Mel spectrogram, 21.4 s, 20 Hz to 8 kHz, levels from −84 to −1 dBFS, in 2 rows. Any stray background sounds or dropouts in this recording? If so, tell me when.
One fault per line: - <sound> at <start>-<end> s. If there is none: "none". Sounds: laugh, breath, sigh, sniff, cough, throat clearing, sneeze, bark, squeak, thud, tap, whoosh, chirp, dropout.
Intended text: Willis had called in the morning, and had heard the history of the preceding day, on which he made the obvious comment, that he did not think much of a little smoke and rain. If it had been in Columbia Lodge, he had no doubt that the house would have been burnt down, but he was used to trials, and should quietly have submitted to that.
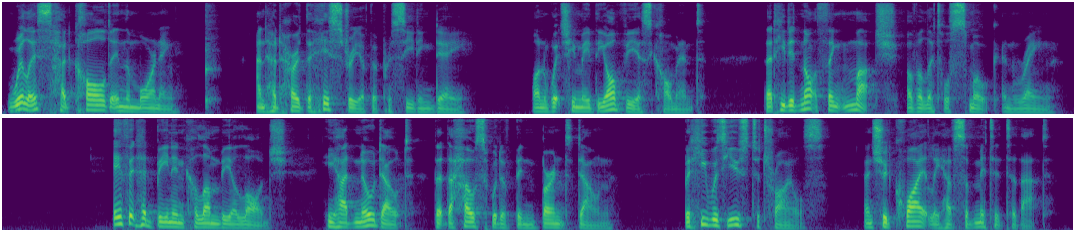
- tap at 2.0-2.2 s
